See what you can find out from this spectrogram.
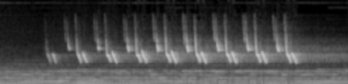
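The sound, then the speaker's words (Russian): A small bird chirps in a quick, steady series of bright, high tweets, about a dozen notes in rapid rhythm, clear over a faint low background hum. “голос птицы раздается”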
